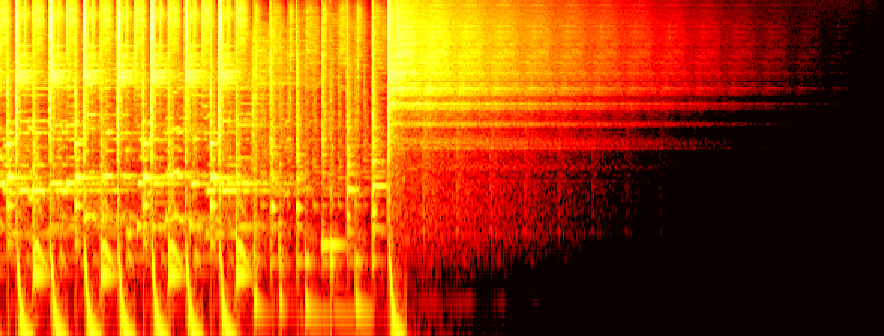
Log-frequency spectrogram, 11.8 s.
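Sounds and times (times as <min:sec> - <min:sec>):
music mix: 0:00.0 - 0:07.1.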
